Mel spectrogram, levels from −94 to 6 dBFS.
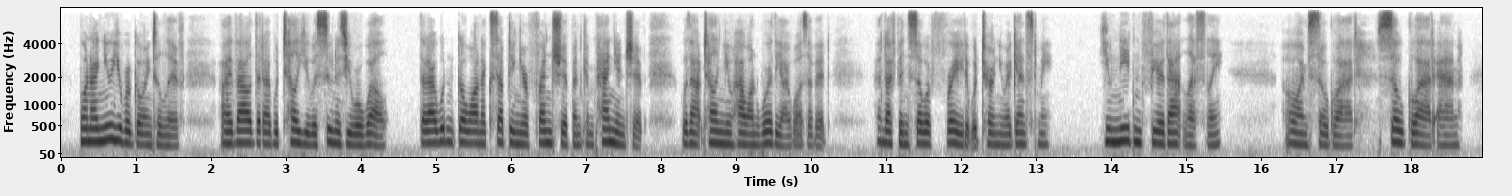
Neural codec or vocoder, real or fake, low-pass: none; real; 7.2 kHz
